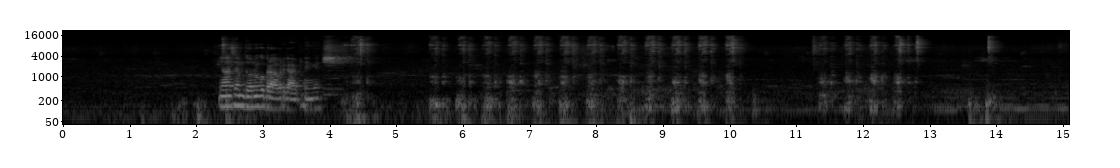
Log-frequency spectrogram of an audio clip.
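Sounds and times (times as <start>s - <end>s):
shears snipping fabric: 4.3s - 4.7s, 5.5s - 10.3s, 11.3s - 13.0s.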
